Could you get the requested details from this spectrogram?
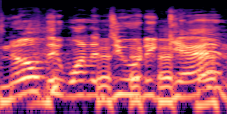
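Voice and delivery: high, loud denial through real laughter; laughing protest. Real, not acted. Host answering co-host's jab about the sponsor, laughing protest. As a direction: protest while cracking up.

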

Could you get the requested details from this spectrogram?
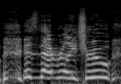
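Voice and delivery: high, incredulous mock questioning; high-pitched, drawn-out comic disbelief; acted film dialogue.

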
